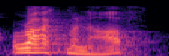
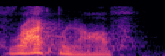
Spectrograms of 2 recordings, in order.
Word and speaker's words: Rakhmonov: On my chat, job cut, which I found this out, is actually Rakhmonov because I do pronounce the K there. They do. It's actually the pronounce the H first and then the K. Where Dagestan will not pronounce the K whatsoever, they'll just skip it. So go. Yeah, cool. It's Rakhmonov. But yeah, yeah, that's it.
